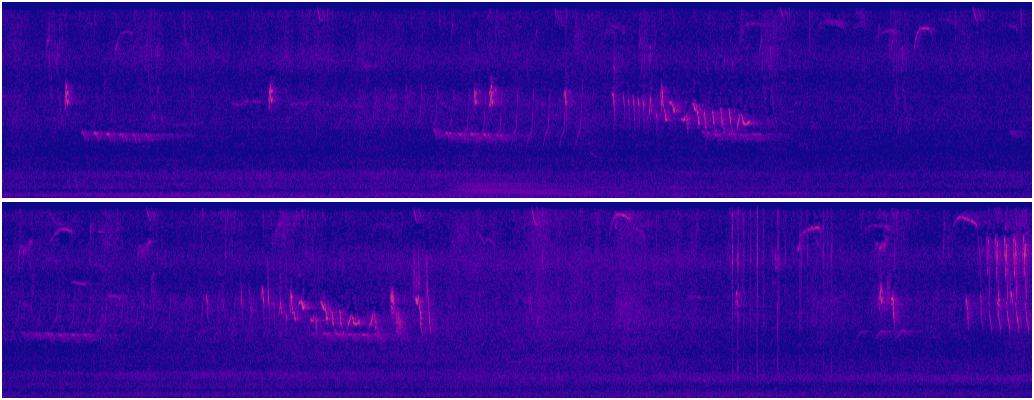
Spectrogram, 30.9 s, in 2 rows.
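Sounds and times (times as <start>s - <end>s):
songbird singing trills: 0.6s - 30.9s
fidget spinner clicks: 26.3s - 28.1s.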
